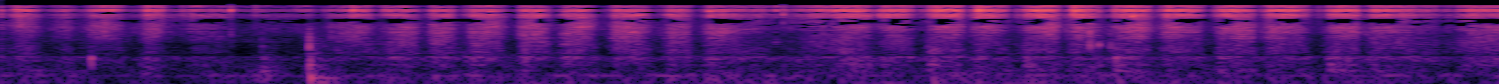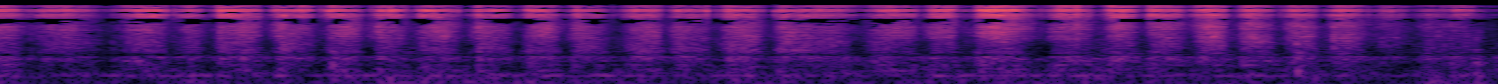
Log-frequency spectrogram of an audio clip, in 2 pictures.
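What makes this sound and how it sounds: A wooden-handled bristle brush scrubs the black rubber sole and edge of a leather sneaker, held in the hand and wet with foam, in a rubbing action. Quick, repeated back-and-forth strokes give a steady, bright scratchy hiss, about two strokes per second, with a faint low hum underneath.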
